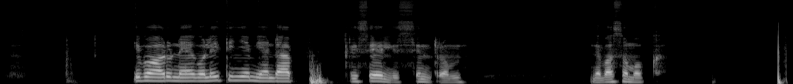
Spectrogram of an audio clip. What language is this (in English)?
Kalenjin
